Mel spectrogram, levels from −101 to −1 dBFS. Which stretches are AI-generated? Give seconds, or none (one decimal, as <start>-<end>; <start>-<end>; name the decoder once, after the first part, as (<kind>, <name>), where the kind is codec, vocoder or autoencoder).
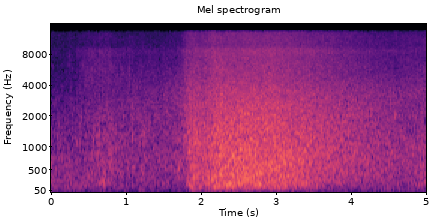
none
